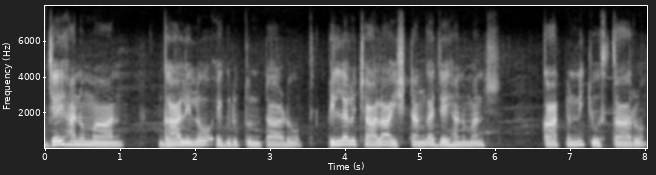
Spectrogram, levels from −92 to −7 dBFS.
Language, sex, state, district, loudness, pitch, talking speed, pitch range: Telugu, male, Telangana, Nalgonda, -16 LUFS, 175 Hz, 95 wpm, 165-190 Hz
